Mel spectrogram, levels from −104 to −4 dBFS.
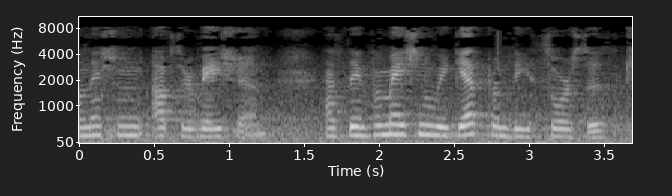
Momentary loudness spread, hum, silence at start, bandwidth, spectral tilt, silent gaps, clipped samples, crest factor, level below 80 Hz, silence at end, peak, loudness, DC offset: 12 LU; none; 0 s; 8.8 kHz; -6.5 dB/octave; none; under 0.1%; 16 dB; -48 dBFS; 0 s; -16 dBFS; -31 LUFS; under 0.1%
